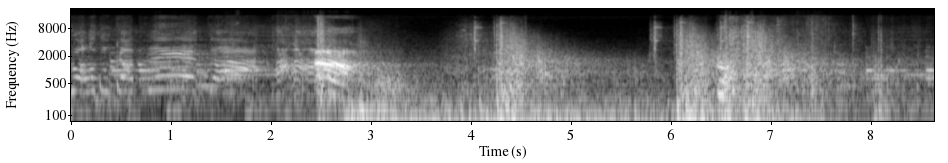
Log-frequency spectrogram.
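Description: Gunfire in the video game Max Payne 3 rings out in loud bursts of booming shots and rapid volleys, with voices talking over the action between and during the shooting.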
